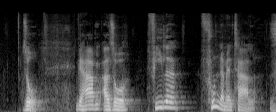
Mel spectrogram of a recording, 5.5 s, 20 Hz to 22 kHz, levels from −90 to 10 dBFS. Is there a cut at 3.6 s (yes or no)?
no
